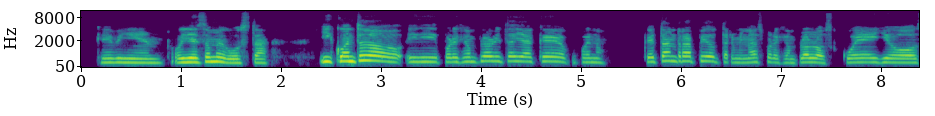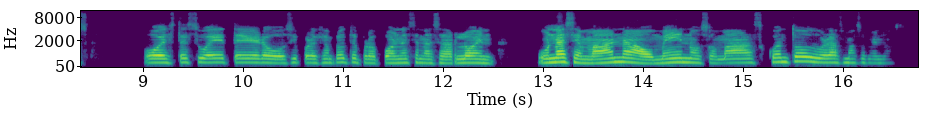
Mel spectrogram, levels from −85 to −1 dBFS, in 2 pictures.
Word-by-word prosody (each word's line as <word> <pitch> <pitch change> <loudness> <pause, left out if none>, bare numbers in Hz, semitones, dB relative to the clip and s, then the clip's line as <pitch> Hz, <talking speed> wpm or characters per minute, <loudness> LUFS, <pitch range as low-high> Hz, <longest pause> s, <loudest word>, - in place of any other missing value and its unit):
Qué 205 -1 -3
bien. 195 -2 -1
Oye, 210 +2 +5
eso 220 +3 +3
me 245 -1 +6
gusta. 190 -1 -2 0.5
¿Y 250 0 +4
cuánto? 270 0 +6
Y, 230 0 -2
por 230 0 -3
ejemplo, 240 +4 -2
ahorita 265 0 0
ya 250 -2 0
que 250 -2 0
bueno, 215 -3 -6 0.4
¿qué 235 0 -2
tan 275 +2 +1
rápido 270 -1 +1
terminas, 205 0 -6
por 225 -3 -6
ejemplo, 195 +2 -3
los 200 -4 -1
cuellos, 205 -2 -2 0.5
o 200 +1 +2
este 200 +2 -3
suéter? 205 0 -1
O 185 -1 +1
si, 200 +2 -9
por 190 -1 -5
ejemplo, 195 +3 -5
te 210 - -6
propones 185 +1 -4
en 190 -2 -6
hacerlo 185 +2 -1
en 180 -2 -4 0.4
1 220 +3 +5
semana, 195 +1 +3
o 170 - +1
menos, 200 0 -1
o 185 - -6
más, 195 +1 -2
¿cuánto 230 +3 0
duras, 205 -3 0
más 195 0 -9
o - - -11
menos? 180 -1 -19
205 Hz, 165 wpm, -20 LUFS, 190-225 Hz, 0.5 s, me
